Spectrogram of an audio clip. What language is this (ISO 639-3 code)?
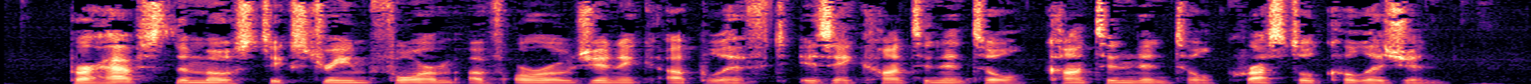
eng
